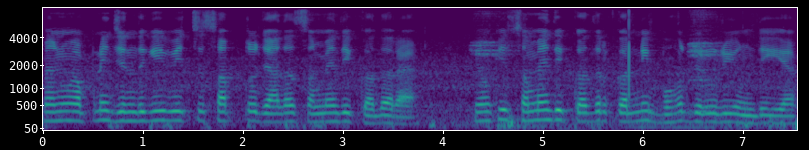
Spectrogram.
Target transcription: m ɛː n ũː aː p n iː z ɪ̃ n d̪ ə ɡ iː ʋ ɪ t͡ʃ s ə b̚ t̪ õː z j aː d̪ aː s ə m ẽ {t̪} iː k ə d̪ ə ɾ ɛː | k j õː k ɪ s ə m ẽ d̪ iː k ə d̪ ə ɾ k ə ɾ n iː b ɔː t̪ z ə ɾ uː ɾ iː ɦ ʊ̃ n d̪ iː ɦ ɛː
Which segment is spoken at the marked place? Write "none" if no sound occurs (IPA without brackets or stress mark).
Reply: d̪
